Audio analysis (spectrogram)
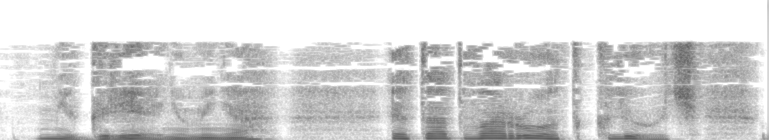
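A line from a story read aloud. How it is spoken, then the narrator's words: Muttering. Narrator (Russian): бормотал Хохолков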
